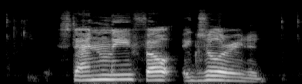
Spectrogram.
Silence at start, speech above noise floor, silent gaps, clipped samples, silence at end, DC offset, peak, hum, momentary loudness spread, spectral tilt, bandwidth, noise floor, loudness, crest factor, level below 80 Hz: 0.6 s; 37 dB; none; under 0.1%; 0.4 s; under 0.1%; 0 dBFS; none; 16 LU; -4 dB/octave; 12.5 kHz; -52 dBFS; -15 LUFS; 16 dB; -62 dBFS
